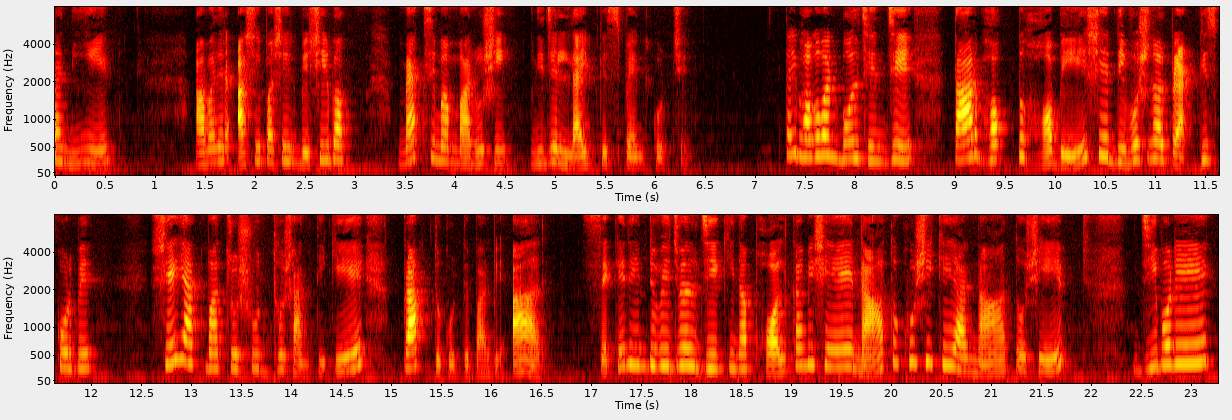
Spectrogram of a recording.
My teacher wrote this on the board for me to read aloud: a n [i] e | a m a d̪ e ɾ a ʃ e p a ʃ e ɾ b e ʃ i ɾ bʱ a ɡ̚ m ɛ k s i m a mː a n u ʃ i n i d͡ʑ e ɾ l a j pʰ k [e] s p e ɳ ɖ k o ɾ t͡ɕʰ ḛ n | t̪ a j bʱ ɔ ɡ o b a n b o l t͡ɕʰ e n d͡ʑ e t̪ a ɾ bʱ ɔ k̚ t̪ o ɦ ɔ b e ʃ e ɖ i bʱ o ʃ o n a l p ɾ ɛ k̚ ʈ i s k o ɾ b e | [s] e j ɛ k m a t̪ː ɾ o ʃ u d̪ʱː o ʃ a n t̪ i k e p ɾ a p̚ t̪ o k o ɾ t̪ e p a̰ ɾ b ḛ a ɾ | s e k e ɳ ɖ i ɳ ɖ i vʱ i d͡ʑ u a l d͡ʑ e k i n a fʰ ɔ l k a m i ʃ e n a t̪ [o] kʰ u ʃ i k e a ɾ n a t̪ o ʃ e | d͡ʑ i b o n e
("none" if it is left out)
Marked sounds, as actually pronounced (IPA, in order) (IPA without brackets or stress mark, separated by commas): i, e, ʃ, o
